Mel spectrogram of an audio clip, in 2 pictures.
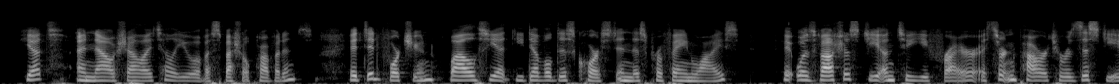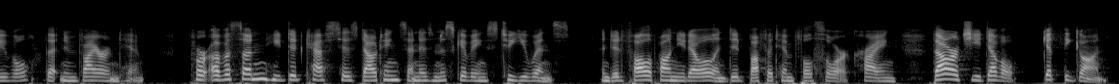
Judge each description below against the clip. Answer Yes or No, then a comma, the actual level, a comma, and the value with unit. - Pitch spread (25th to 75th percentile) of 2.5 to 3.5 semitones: Yes, average, 2.9 semitones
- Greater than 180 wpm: Yes, average, 200 wpm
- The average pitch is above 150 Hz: Yes, medium, 185 Hz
